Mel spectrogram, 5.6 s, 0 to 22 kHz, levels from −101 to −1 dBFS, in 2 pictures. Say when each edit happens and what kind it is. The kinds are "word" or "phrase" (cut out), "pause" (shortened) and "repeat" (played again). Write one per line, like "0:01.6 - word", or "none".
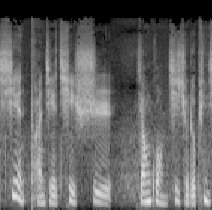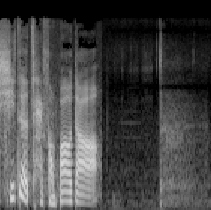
none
